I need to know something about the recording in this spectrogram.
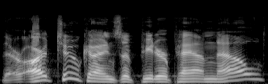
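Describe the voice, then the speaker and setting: A man's voice: mid-range voice, very animated, slow, sharp tone, no echo, exaggerated voice. A man playing a grand, dramatic 1940s radio announcer with a polished delivery. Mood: salesmanlike.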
